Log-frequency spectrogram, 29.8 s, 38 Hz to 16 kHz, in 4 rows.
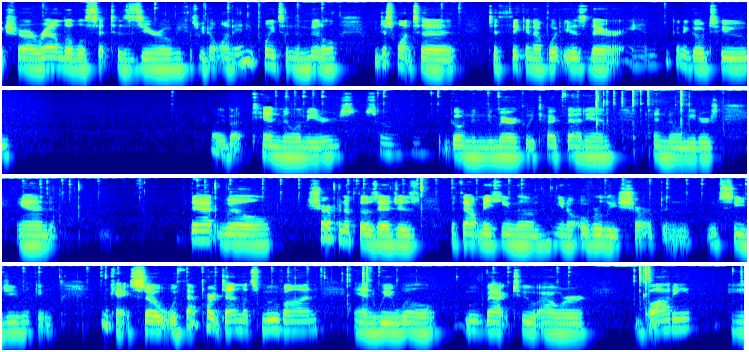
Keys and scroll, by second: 13.5-17.0 typing, 18.7-21.7 typing, 22.9-23.7 typing, 25.0 alt+shift+space, 29.0 space.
